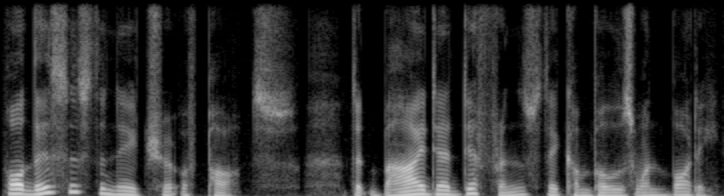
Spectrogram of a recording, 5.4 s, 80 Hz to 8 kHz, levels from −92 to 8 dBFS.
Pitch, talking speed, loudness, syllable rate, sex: 140 Hz, 155 wpm, -20 LUFS, 4.9 syllables/s, male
